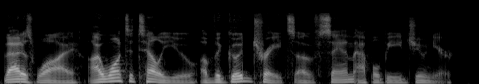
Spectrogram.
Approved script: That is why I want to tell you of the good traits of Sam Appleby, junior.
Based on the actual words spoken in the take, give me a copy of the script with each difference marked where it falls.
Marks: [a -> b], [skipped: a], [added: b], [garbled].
That is why I want to tell you of the good traits of Sam Appleby, junior.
